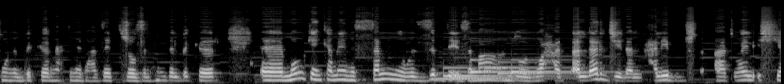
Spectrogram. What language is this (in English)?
Arabic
